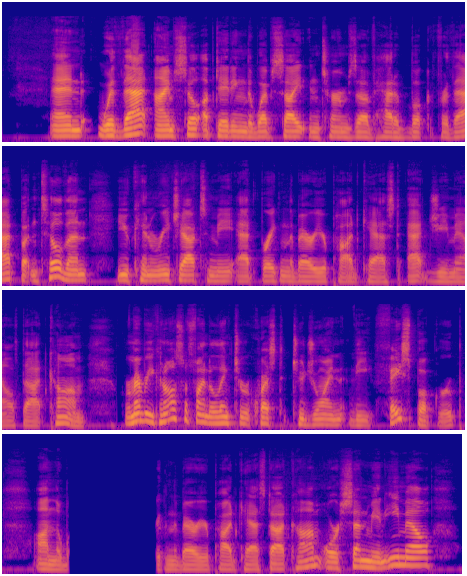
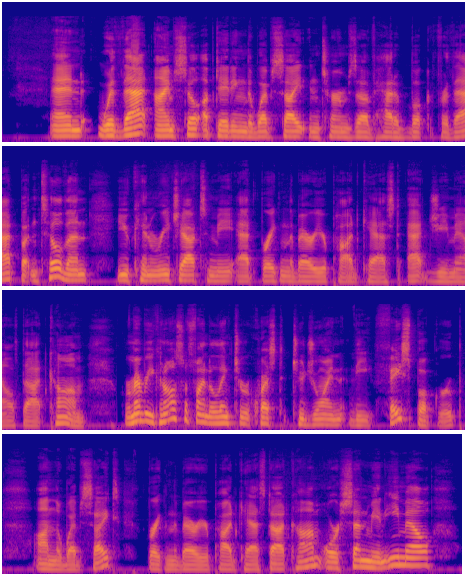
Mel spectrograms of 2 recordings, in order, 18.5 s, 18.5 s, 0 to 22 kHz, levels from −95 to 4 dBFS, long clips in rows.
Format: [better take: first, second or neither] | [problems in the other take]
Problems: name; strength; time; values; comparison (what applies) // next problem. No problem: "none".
second | audio cutting out; at 15 s for 1 s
